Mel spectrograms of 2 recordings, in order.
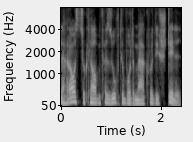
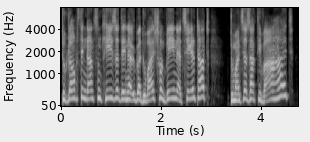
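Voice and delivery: incredulous angry challenge; 11 semitones higher, 5 dB louder than usual. A narrator's reading. Seamus incredulously challenges Ron.

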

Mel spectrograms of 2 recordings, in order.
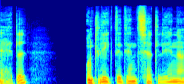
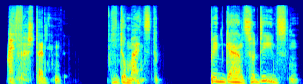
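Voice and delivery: strained rasp; 7 semitones higher than usual. Acted. Throttled butcher agreeing.

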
